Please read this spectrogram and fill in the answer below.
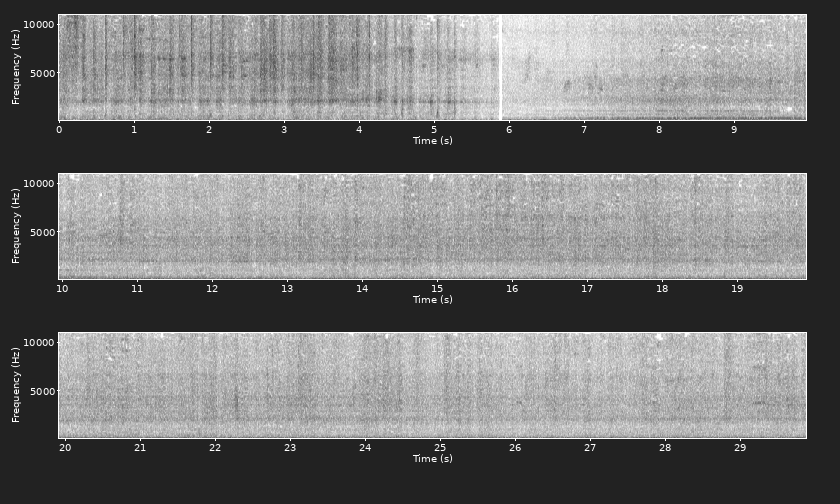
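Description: Covered freight wagons of a long goods train rolling past, with the steady rumble and clatter of steel wheels on rail. The sound breaks off briefly about six seconds in and comes back as a steadier, heavier low rumble.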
